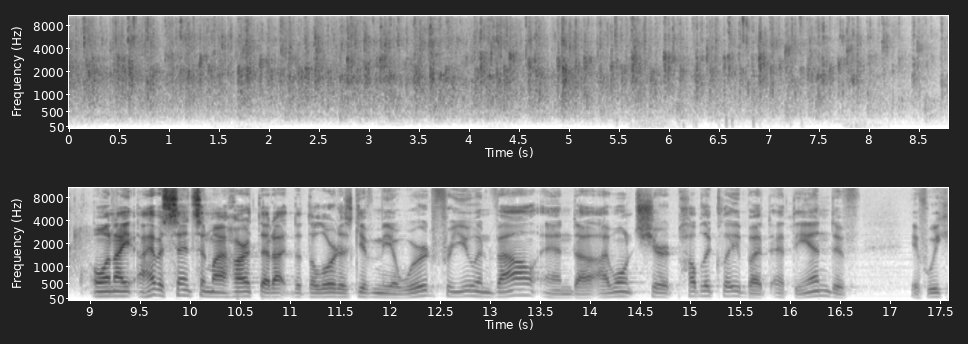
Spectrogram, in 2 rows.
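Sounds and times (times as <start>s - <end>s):
crowd applauding: 0.0s - 9.4s
speech: 9.0s - 17.5s.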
